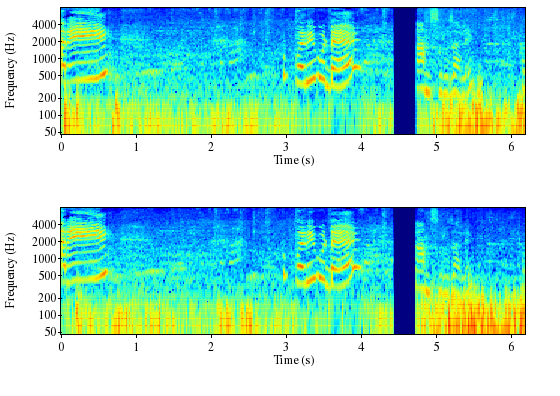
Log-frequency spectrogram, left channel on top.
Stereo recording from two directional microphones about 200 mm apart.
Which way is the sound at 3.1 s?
Centre (ahead or behind).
